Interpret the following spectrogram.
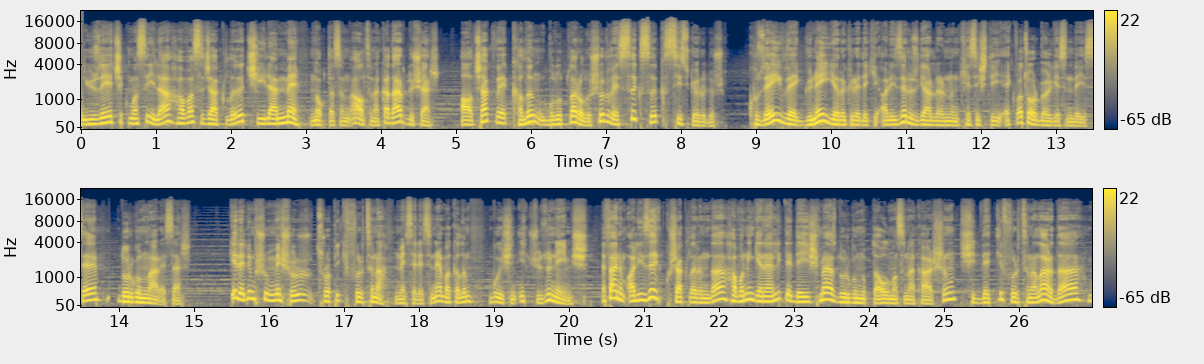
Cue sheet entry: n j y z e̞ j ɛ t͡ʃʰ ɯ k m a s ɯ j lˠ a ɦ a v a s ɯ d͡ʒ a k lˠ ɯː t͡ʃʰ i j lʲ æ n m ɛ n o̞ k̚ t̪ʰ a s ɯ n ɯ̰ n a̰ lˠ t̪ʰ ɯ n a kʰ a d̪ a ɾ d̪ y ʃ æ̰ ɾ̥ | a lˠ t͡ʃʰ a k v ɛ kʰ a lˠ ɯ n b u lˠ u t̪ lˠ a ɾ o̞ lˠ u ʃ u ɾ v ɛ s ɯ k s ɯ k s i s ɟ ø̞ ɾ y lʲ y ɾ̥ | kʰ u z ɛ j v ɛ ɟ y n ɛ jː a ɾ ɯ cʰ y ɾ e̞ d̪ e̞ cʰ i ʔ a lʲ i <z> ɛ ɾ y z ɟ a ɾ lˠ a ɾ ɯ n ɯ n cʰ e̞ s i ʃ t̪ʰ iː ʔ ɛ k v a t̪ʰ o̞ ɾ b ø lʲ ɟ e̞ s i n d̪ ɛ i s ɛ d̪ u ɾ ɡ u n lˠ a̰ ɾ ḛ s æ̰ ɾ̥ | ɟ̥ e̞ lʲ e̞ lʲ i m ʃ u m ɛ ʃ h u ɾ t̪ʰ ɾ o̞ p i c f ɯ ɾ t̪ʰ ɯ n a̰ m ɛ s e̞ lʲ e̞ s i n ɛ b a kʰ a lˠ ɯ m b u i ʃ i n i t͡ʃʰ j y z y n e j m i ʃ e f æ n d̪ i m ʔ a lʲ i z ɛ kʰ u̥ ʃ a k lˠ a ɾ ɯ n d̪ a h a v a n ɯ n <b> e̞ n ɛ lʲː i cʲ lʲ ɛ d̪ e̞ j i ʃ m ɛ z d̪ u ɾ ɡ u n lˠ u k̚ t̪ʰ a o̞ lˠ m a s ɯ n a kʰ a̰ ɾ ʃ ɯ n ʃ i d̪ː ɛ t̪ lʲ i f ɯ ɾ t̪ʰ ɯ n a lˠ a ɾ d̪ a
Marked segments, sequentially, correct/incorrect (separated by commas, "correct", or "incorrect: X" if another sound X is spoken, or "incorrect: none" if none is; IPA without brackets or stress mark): correct, incorrect: ɟ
